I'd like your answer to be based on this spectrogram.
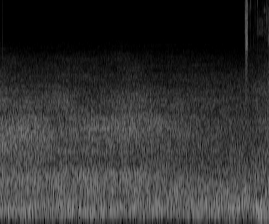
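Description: Qantas airliner on final approach to land at Sydney Airport, a loud continuous roar of engines and rushing air that holds steady throughout, close and unaccompanied by any voice.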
